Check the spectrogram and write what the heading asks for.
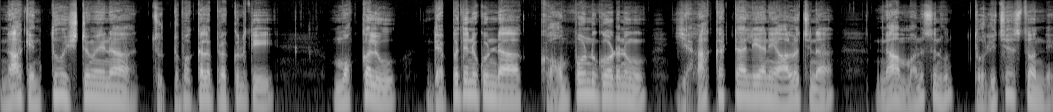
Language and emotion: Telugu, fearful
